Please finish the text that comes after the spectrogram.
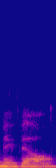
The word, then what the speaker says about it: Maybelle: I don't know if it's Mabel cuz it is spelled m a y b e l l e. Like that is how it's spelled but I believe she it's Mabel Blair.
